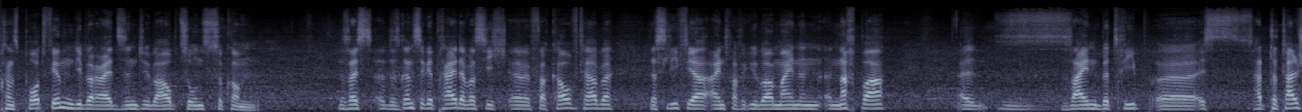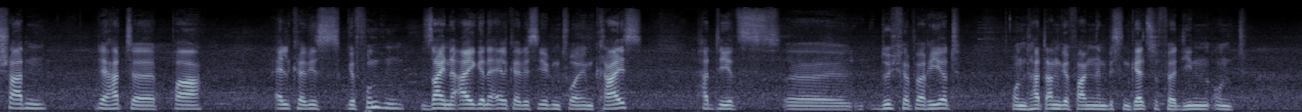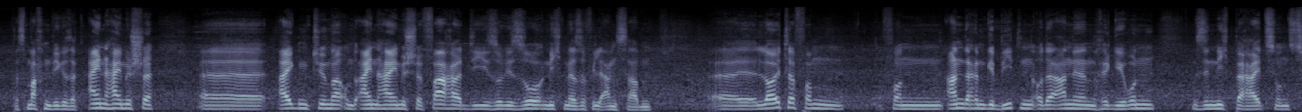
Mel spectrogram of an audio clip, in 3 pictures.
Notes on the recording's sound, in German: live auf der Agritechnica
